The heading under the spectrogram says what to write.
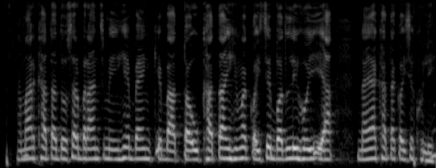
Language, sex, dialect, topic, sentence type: Bhojpuri, male, Southern / Standard, banking, question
